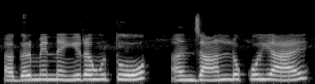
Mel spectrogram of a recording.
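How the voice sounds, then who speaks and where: A brave little girl bird, voiced by a woman in a cartoon, speaking slowly and defiantly in a raised voice. The recording is close and dry. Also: fairly high pitch, flat delivery, no echo, phone-quality sound, close to an everyday voice. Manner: defiant, pleading.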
